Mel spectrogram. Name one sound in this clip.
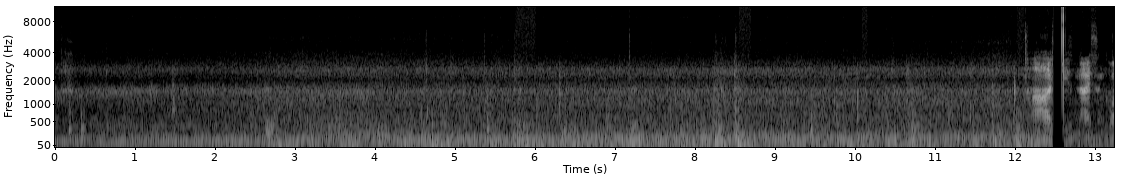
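Tyres rumble and crunch over a rough paved road.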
